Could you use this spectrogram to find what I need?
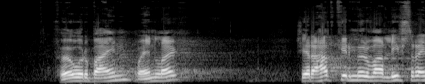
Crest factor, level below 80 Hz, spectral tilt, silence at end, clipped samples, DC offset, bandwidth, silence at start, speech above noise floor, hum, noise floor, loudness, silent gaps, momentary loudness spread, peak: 12 dB; -62 dBFS; -5 dB/octave; 0 s; under 0.1%; under 0.1%; over 20 kHz; 0.6 s; 47 dB; none; -57 dBFS; -11 LUFS; none; 5 LU; 0 dBFS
